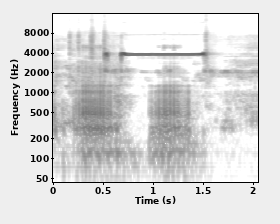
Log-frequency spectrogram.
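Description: Continuous high-pitched electronic beep from a test pen voltage tester held against a rock sample, one steady tone lasting under a second, loud and clear between brief stretches of speech.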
